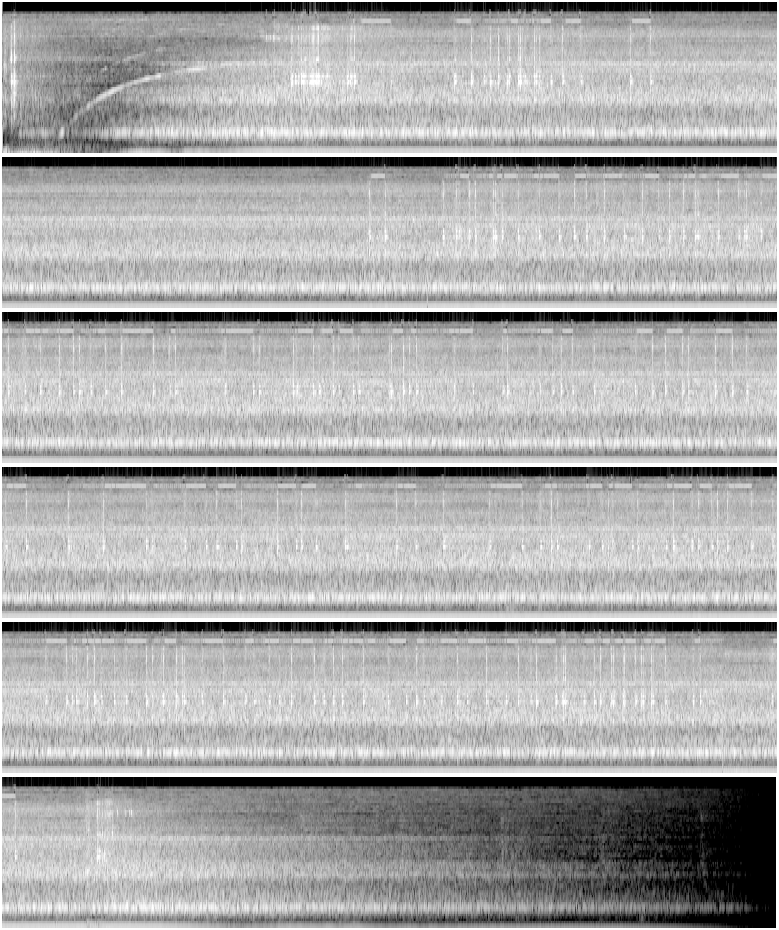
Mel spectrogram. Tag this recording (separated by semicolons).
drive; hdd; hitachi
